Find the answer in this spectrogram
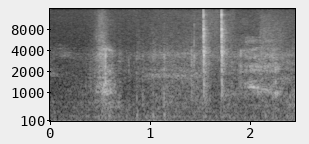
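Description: Chiropractic adjustment of a spinal joint at the base of the neck: two quick sharp clicks in close succession about one and a half seconds in, the joint releasing under a thrust.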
